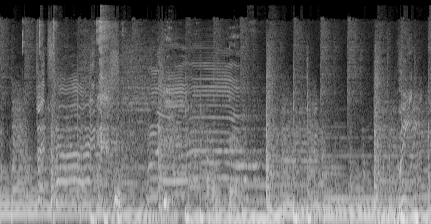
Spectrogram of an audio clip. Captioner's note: laughs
